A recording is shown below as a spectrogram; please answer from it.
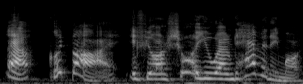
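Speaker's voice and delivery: high, lively Rabbit voice; high fussy rabbit; Rabbit's voice. Acted. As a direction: pitch Rabbit up, brisk and fussy. Rabbit voiced in read story.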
